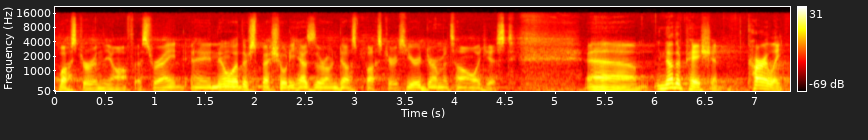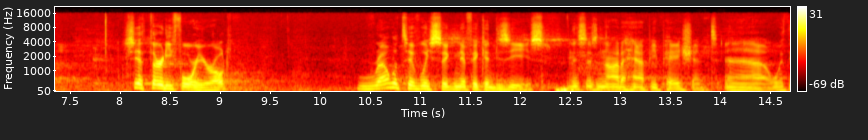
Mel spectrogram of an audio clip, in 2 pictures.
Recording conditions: busy venue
